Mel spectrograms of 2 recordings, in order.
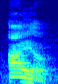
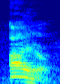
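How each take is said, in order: Both takes have the same delivery.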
